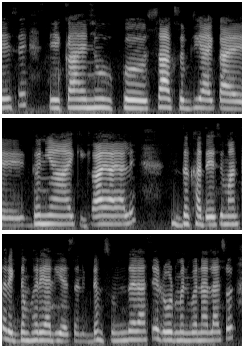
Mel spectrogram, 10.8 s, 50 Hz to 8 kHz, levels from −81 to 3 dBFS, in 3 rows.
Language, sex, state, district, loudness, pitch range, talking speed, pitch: Halbi, female, Chhattisgarh, Bastar, -20 LUFS, 205-225 Hz, 160 wpm, 215 Hz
